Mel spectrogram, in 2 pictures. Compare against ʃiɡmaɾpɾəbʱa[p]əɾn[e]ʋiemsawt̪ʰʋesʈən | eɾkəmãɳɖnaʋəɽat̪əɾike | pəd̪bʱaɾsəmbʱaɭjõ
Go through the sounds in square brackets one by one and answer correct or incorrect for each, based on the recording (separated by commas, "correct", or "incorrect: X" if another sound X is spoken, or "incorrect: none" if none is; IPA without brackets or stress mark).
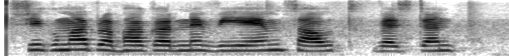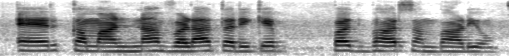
incorrect: k, correct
